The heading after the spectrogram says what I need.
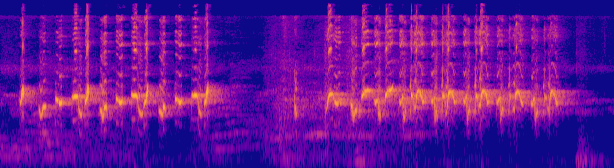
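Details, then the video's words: Trucukan singing energetically in captivity, imitating white-rumped shama: a quick chain of about ten repeated slurred whistles, short pause, then a longer dense run of bright, rapidly repeated chirping whistles ending abruptly. "KICAUAN TRUCUKAN GACOR BER SUARA MURAI BATU"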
